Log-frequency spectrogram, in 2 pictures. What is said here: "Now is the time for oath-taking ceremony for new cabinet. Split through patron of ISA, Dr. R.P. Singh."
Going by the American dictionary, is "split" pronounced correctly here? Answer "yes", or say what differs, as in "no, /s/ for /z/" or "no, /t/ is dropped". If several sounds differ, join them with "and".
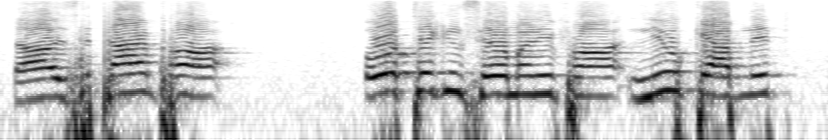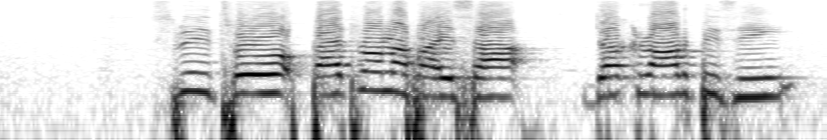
no, /l/ is dropped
